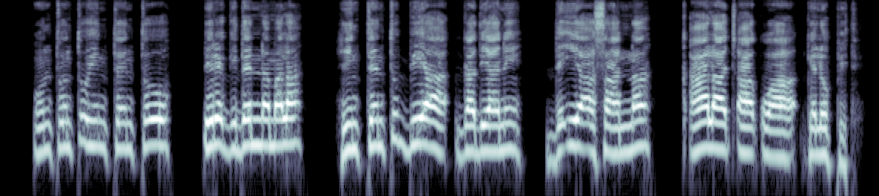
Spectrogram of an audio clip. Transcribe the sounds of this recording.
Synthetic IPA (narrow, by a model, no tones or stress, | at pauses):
ʔʊnt̪ːʊnt̪ːʊhɪnt̪ːɛnt̪ːoː | ɗɪɾɛɡɪd̪ɛnːɐmɐlɐ | hɪnt̪ːɛnt̪ːʊbɪjaːɡɐd̪ɪjaːn | d̪ɛʔɪjaːsaːnːɐ | kʼaːlaːt͡ʃʼaːkʼʊwaːɡɛlɔpːɪt̪ɛ̥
